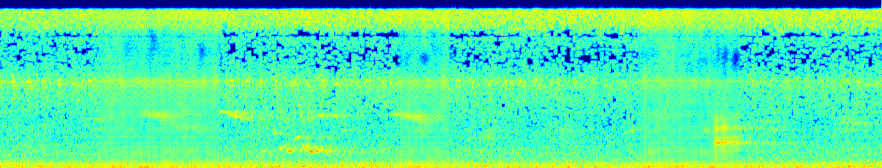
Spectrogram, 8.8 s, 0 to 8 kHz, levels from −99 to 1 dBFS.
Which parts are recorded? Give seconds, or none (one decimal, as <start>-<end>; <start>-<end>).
0.0-1.0; 2.2-4.0; 4.5-6.4; 7.4-8.8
